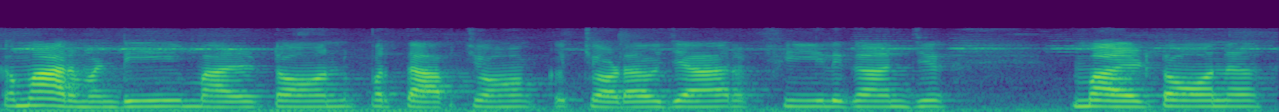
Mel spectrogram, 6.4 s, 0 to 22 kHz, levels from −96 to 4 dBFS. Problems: constant background noise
